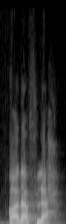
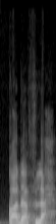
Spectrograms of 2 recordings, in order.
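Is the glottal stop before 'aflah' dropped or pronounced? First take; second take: dropped; dropped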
